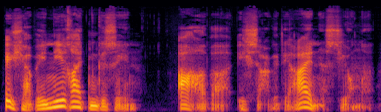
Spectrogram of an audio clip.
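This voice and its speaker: An audiobook reader voicing a tall young man who speaks calmly and firmly to his little cousin. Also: medium pitch, normal speed, husky, no echo, studio quality, exaggerated voice. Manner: firm, calm. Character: tall young husband, calm and patient.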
